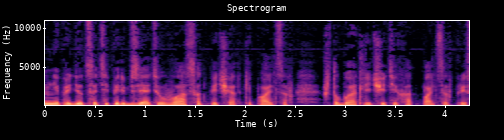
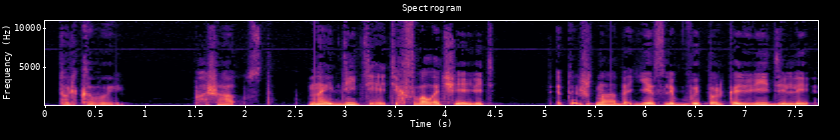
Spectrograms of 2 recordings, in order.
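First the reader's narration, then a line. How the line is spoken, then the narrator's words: Sobbing. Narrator (Russian): Она всхлипнула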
